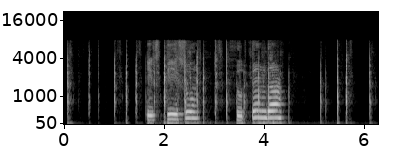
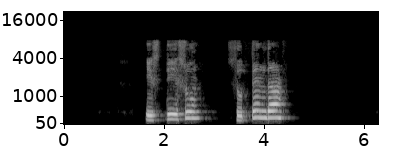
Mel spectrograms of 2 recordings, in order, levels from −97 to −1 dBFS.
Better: second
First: noise reduction (neural mask model RNNoise)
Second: none

